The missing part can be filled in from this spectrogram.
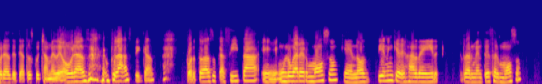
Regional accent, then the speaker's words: Limón, Costa Rica; yo soy centroamericana, nací en el Caribe de Costa Rica, y crecí escuchando boleros, trovadores en la playa

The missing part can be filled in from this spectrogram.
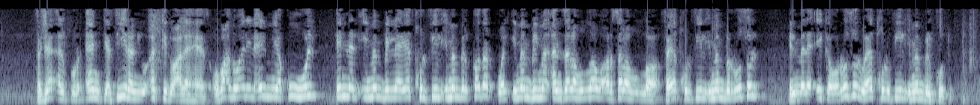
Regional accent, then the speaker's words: Egypt; يعني عندنا في مصر توجد مجموعة ممن يدعون

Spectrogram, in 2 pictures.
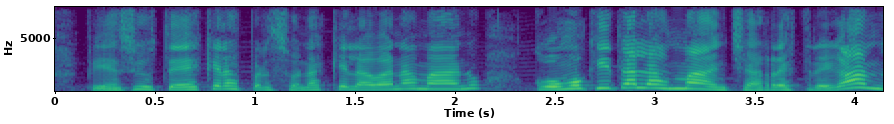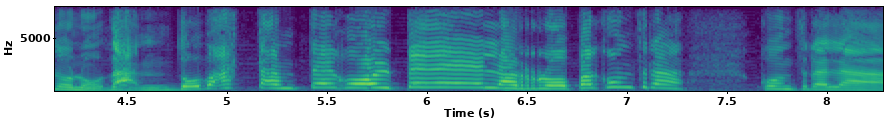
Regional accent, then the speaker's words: Venezuela; todos somos venezolanos y todos estamos pasando roncha.

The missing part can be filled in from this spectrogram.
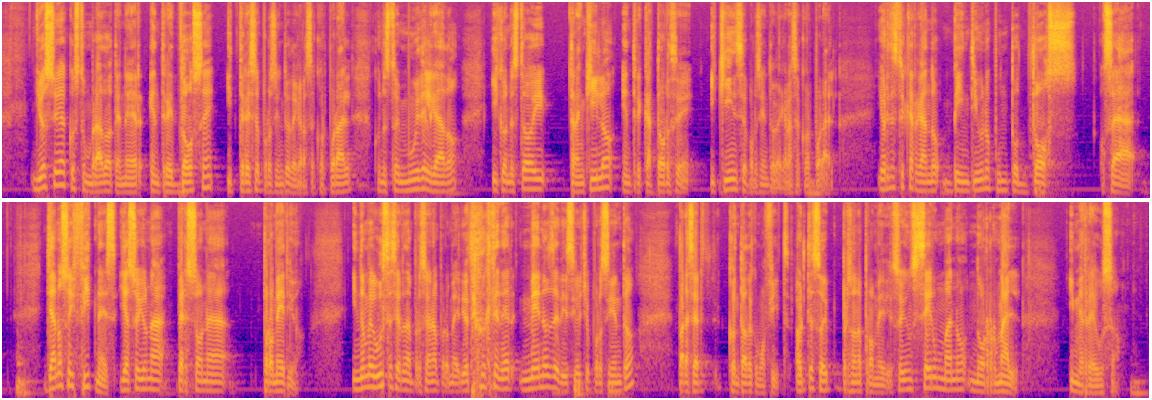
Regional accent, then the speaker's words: Mexico; Si soy mexicano, no debo de apoyar lo mexicano. Si soy mexicano, debo apoyar lo bueno.

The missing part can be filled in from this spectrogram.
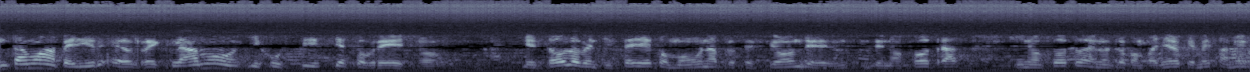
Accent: Tartagal, Salta, Argentina; desde Salta, desde mi ciudad de origen, que es Salta de Tartagal, al sur de la Argentina

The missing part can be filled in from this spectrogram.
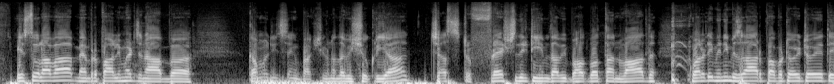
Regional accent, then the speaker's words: Hoshiarpur, Punjab, India; now in New Zealand; ਮੇਰਾ ਜਨਮ ਮਾਲਪੁਰ ਦਾ ਹੈ ਜੀ, ਜੰਪਲ ਮੈਂ ਹੁਸ਼ਿਆਰਪੁਰ ਦਾ, ਫੁੱਟਬਾਲ ਦੀ ਧਰਤੀ ਨਾਲ ਜੁੜਿਆ

